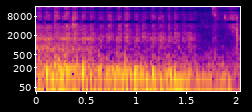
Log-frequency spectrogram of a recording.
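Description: Crayon scratching across paper in quick short strokes as a sheet is coloured in, dying away near the end.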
